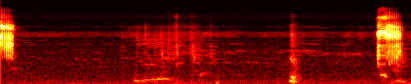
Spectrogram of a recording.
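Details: A juvenile oriental magpie-robin, recorded for luring, gives a raspy, harsh burst at the start and again near the end, with near silence and a few faint soft sounds in between.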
